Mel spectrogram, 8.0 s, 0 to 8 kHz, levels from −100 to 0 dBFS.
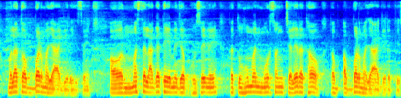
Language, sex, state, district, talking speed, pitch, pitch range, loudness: Chhattisgarhi, male, Chhattisgarh, Raigarh, 200 wpm, 115 Hz, 100-120 Hz, -21 LUFS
